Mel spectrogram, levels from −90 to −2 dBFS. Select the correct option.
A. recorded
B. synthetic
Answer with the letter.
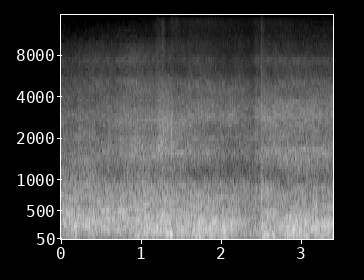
B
